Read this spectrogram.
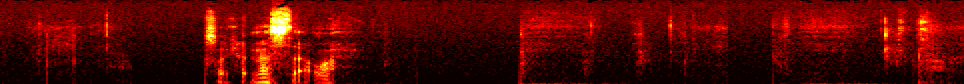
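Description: A screwdriver turns screws with faint squeaks.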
